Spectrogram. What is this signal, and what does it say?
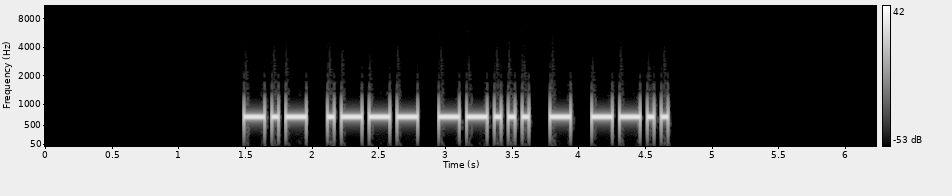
Morse code, heard as a keyed tone, about 22 wpm, 700 Hz. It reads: KJ7TZ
